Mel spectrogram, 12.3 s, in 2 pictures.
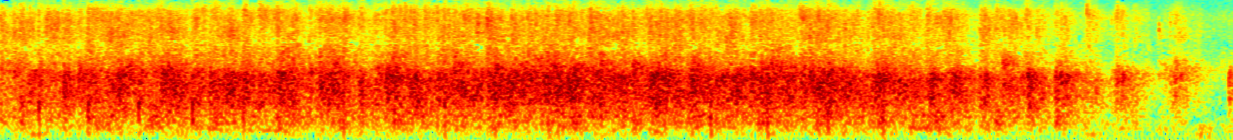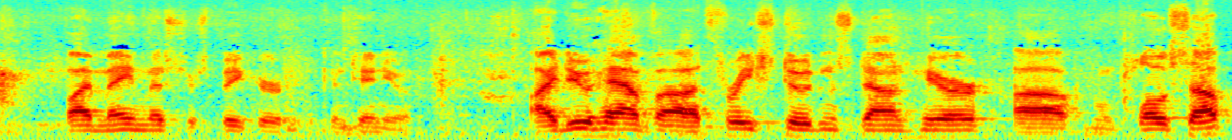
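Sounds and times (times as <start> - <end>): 
applause in a legislative chamber: 0.0 - 6.3
speech: 6.5 - 12.3.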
